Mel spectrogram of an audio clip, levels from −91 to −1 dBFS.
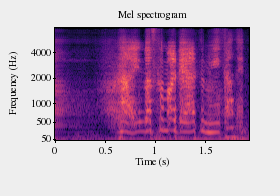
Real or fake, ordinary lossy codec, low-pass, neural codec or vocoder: fake; none; none; codec, 16 kHz, about 1 kbps, DyCAST, with the encoder's durations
